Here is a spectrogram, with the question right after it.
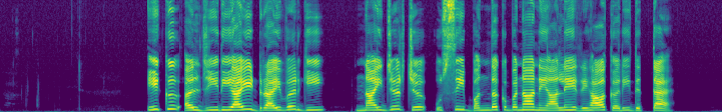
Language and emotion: Dogri, neutral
